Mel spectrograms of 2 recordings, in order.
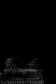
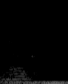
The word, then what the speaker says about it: Minogue: you probably heard kylie monolong's music without realizing it i i'm just i swear that's pronounced minogue you might be i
